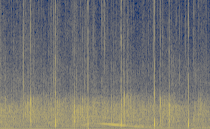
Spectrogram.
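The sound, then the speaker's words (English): A small group gives the Lord a hand clap for his word, with sparse, uneven hand claps, a dozen or so distinct claps over a few seconds, over a steady low hum with no talking. “Would you give the Lord a hand clap for his word today?”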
